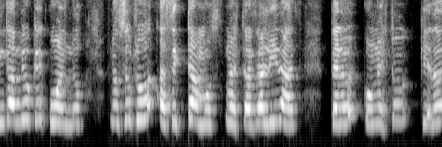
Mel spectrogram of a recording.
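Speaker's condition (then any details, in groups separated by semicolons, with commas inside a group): Cerebral palsy; from birth; affects speech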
